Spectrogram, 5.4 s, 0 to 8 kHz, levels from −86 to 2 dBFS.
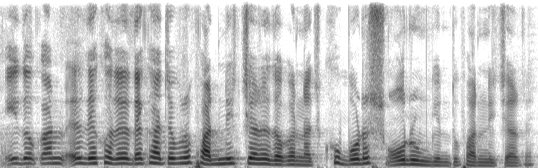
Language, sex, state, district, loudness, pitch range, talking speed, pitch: Bengali, female, Odisha, Nuapada, -18 LUFS, 175-240 Hz, 190 wpm, 225 Hz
